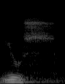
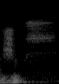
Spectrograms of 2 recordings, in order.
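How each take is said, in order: First: The word begins with a soft glide sound. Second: The word begins with a consonant sound. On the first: This is the classical Latin form. The speaker calls it right. "No latim clássico, não existe a letra J. ... Deveria ser ius" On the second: This is the Church Latin form used in Brazil. The speaker calls it wrong. "a pronúncia da Igreja Católica, que adota a letra J"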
